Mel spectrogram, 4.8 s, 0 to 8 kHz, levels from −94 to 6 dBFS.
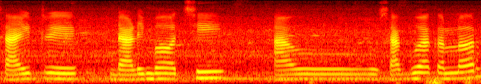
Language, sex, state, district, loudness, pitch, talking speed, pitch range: Odia, female, Odisha, Khordha, -20 LUFS, 195 Hz, 100 wpm, 180-205 Hz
